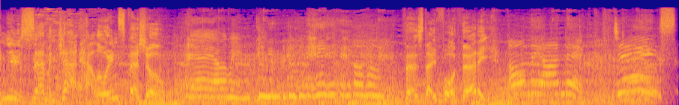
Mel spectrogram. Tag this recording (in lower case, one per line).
speech
music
